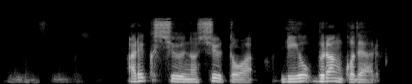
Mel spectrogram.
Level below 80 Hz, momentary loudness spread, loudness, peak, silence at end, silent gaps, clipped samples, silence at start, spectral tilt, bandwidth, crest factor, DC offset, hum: -60 dBFS; 11 LU; -19 LUFS; 0 dBFS; 0.35 s; 1.08-1.24 s, 2.59-2.64 s; under 0.1%; 0.15 s; -5 dB/octave; 9.4 kHz; 20 dB; under 0.1%; none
